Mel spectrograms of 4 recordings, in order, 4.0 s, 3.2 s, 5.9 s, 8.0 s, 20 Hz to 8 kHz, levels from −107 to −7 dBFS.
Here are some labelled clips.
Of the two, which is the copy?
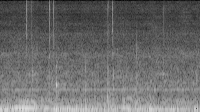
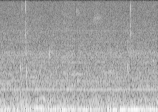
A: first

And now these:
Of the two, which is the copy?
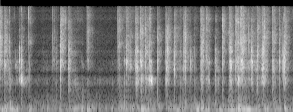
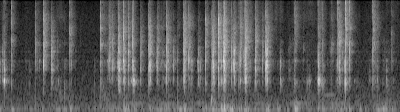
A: first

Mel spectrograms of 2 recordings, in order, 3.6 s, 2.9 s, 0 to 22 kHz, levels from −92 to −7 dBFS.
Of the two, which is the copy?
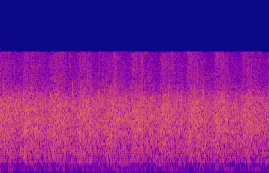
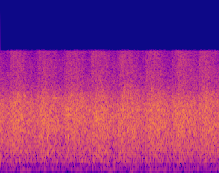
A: second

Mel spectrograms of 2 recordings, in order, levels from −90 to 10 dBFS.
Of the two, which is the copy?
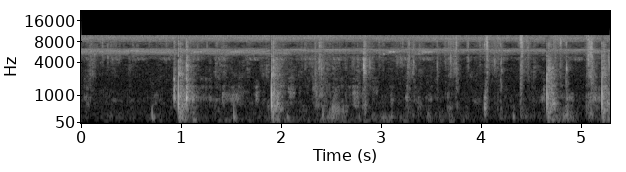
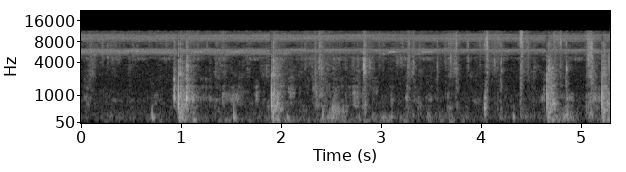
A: second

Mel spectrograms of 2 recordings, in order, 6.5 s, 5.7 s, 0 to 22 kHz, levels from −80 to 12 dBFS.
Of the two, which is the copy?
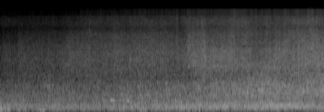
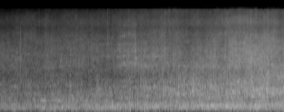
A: second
